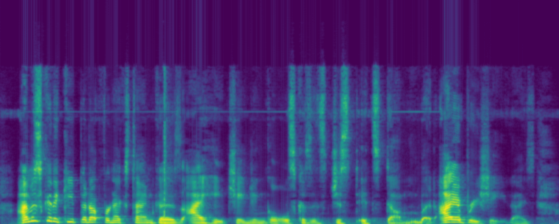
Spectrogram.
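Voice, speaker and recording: A woman speaks loud and at a fairly quick pace in an animated tone. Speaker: livestreamer reading political document aloud. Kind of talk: casual livestream sign-off. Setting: live stream.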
